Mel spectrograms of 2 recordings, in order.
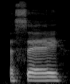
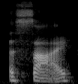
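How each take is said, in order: First: The c is said with an S sound. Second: The same.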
